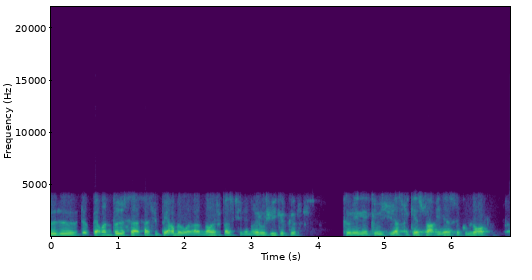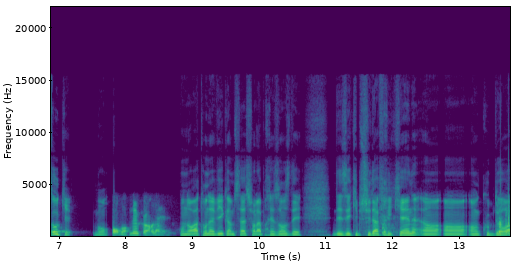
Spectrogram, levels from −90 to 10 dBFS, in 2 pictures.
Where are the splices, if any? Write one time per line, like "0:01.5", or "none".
none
